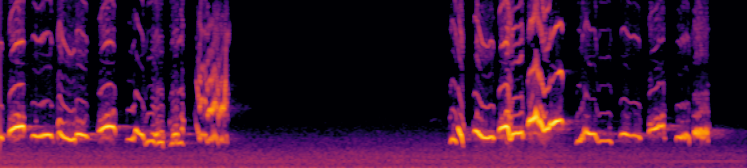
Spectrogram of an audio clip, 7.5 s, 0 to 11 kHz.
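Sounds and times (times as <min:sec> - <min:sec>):
blackbird singing fluting whistled phrases: 0:00.0 - 0:02.4, 0:04.5 - 0:07.2.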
